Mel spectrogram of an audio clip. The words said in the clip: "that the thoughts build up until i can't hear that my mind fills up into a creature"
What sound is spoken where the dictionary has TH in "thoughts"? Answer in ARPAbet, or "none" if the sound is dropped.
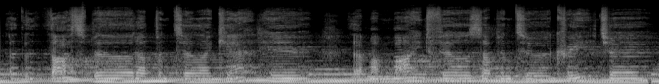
TH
